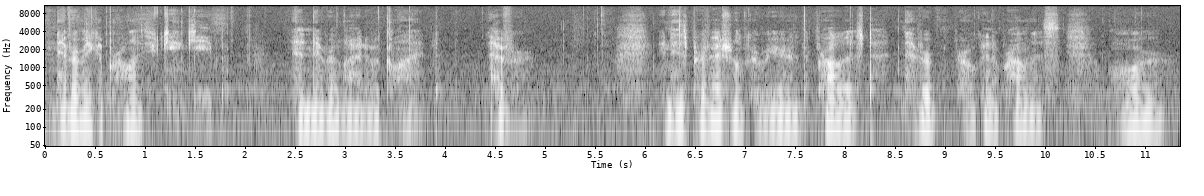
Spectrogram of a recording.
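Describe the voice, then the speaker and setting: The speaker is soft-spoken. Long, frequent pauses run through the speech. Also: moderate pace. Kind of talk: novel reading.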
